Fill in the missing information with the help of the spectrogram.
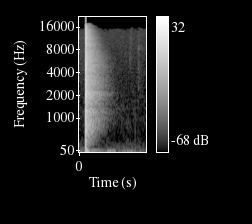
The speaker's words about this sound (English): Clap.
